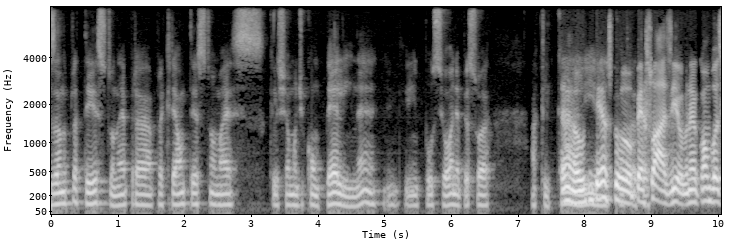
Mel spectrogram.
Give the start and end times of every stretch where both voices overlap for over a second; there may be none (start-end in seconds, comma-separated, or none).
7.6-9.0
